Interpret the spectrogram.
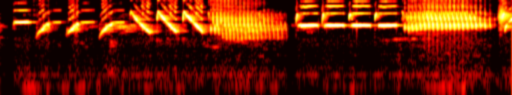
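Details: Lively canary giving a lure song to prompt young birds to roll: quick rising slurred notes, a harsh buzzy burst, clear steady whistled pips repeated about four per second, then a fast rattling roll.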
